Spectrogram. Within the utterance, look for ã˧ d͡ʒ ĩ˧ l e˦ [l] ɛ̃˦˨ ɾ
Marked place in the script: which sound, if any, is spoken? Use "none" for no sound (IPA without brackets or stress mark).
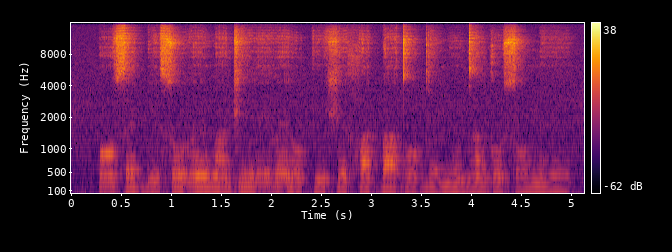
l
